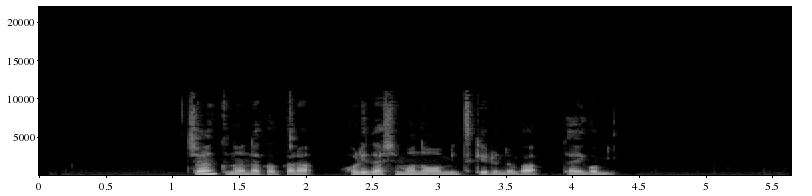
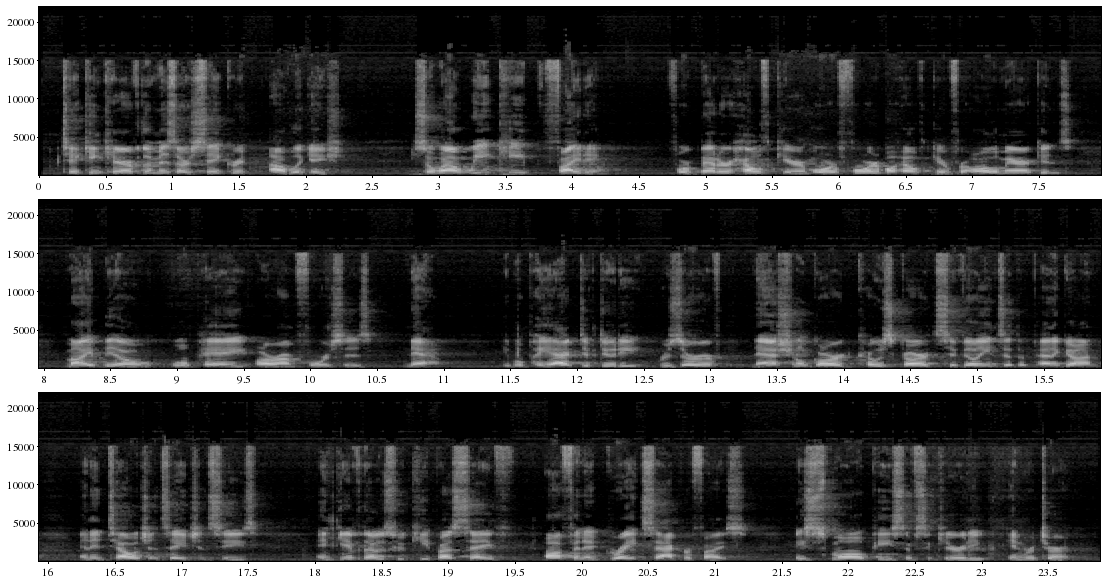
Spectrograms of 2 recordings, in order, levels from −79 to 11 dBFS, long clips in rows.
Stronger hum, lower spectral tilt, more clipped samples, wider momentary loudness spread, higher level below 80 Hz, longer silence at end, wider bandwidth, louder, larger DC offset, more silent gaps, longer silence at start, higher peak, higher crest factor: neither; first, -7 dB/octave vs 0.5 dB/octave; neither; about the same, 8 LU vs 10 LU; first, -72 dBFS vs -88 dBFS; first, 1.35 s vs 0.25 s; second, 11 kHz vs over 20 kHz; second, -23 LUFS vs -20 LUFS; neither; neither; first, 1.1 s vs 0.2 s; second, -4 dBFS vs 0 dBFS; about the same, 20 dB vs 20 dB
